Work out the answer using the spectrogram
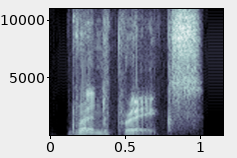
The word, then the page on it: Grand Prix: British English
